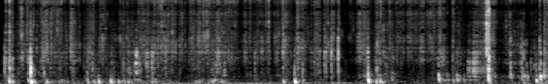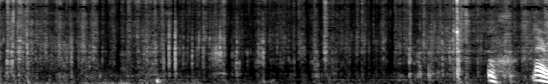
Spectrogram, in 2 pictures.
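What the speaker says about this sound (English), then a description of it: "Plastic was hard to cut there." Plastic toy packaging for a Star Wars Black Series figure is cut and torn open, with ongoing crinkling, scraping and ripping close by under intermittent talk.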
